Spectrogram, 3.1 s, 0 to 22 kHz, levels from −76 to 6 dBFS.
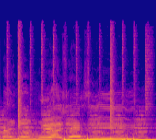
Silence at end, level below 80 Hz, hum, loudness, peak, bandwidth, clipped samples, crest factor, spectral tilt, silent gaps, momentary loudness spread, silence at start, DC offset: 0 s; -10 dBFS; none; -12 LUFS; 0 dBFS; 18.5 kHz; under 0.1%; 10 dB; -6 dB/octave; none; 6 LU; 0 s; under 0.1%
